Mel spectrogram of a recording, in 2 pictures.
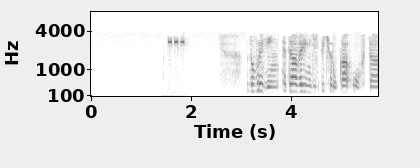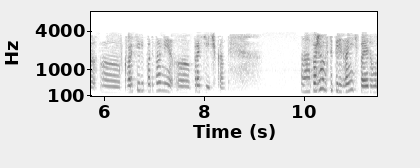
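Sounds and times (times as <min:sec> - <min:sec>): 
voicemail beep tone: 0:01.4 - 0:02.0
speech: 0:03.1 - 0:08.8, 0:10.0 - 0:11.4.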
